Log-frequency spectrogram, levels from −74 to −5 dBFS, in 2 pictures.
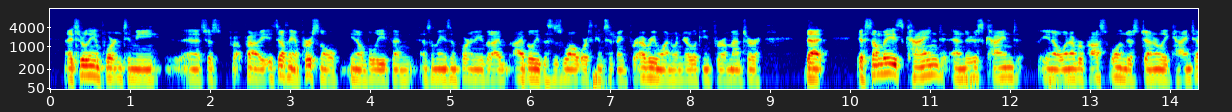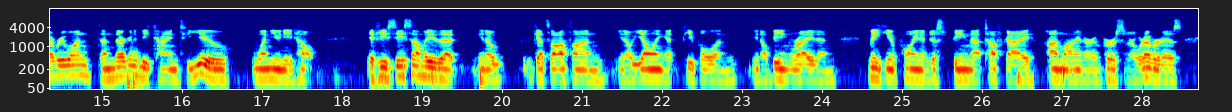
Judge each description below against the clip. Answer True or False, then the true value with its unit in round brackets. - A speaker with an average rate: False (225 wpm)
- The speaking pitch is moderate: False (100 Hz)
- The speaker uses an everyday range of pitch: False (2.2 semitones)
